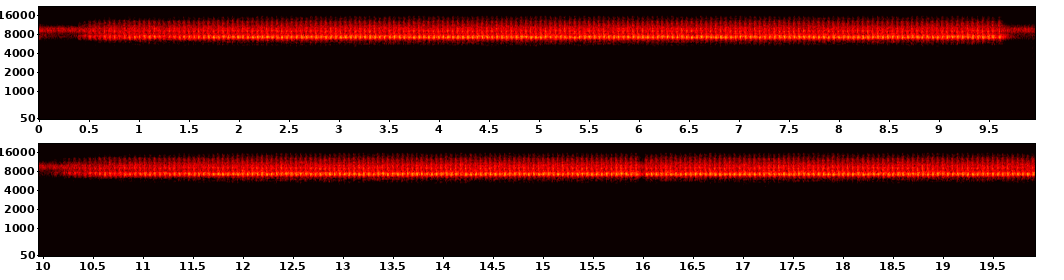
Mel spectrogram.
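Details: Grasshoppers calling without music: an even, piercing high trill sustained for the whole stretch, with a brief lull just before ten seconds and a faint click later on.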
